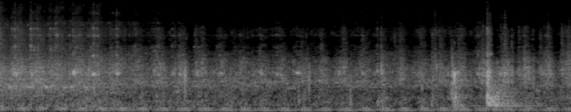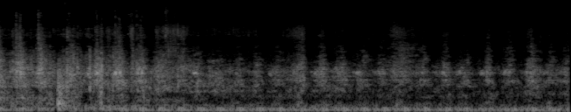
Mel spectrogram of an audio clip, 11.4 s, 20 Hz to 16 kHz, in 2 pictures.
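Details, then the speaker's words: Nissan VQ35 petrol V6 idling cold on bank 1 only (cylinders 1, 3, 5; 2, 4, 6 cut), rough with an uneven knock about three beats per second, maybe slightly less knocking. "So that's now running on bank 1, cylinders 1, 3 and 5, and 2, 4 and 6 turned off, and it sounds much the same, maybe a little bit less knocking noise."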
